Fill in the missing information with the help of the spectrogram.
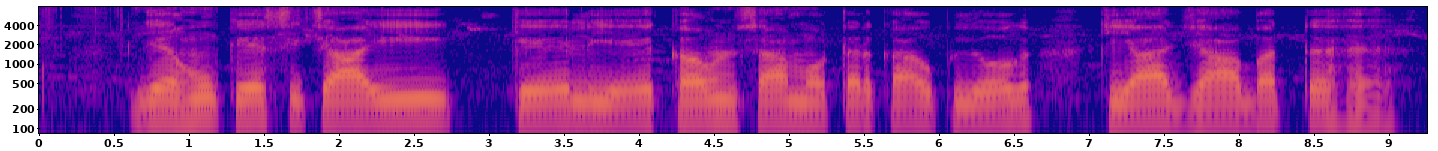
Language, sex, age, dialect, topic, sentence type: Magahi, male, 18-24, Southern, agriculture, question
